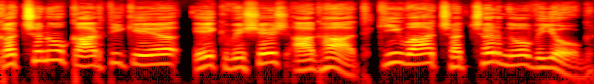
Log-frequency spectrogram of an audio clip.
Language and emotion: Gujarati, neutral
